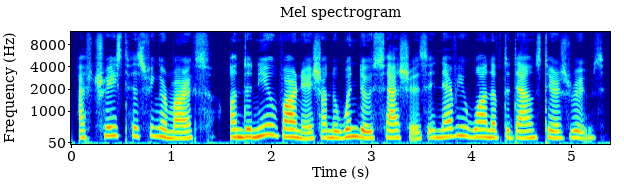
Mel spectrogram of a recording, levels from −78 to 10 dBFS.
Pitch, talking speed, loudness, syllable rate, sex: 220 Hz, 225 wpm, -17 LUFS, 5.9 syllables/s, female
